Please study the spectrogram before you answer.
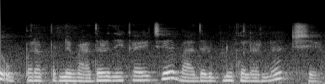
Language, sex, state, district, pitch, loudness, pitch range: Gujarati, female, Gujarat, Valsad, 175 Hz, -15 LUFS, 165-190 Hz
